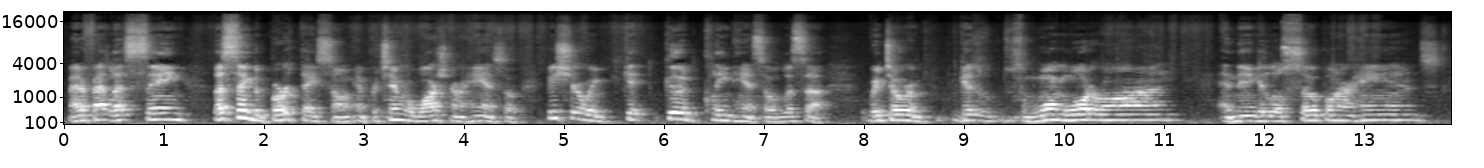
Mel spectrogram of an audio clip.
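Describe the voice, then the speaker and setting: A man's voice: a little high, measured pace, recorded from a distance. Cheerful man reading to kids, echoey room. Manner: cheerful, sing-song, talks directly to children. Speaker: children's storyteller and host. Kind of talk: reading a picture book aloud to kids. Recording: echoey room, away from the mic.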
